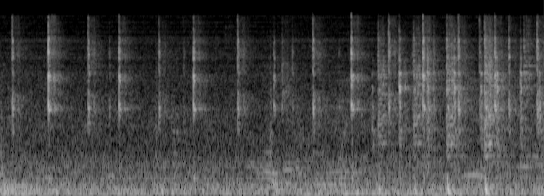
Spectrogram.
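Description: Light, sharp percussion taps keep a steady beat of about three to four strokes a second, with more taps crowding in over the last second. Voices talk quietly underneath.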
